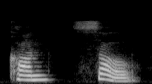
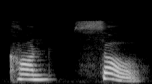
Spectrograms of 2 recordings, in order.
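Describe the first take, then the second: The two takes are said the same way.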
